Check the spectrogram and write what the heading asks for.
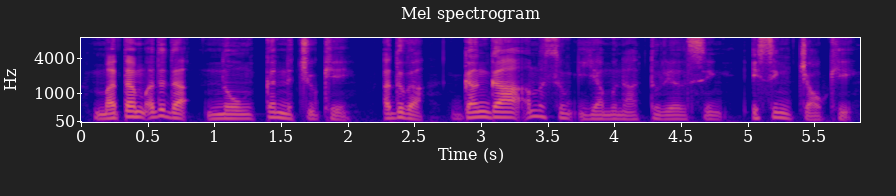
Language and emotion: Manipuri, neutral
